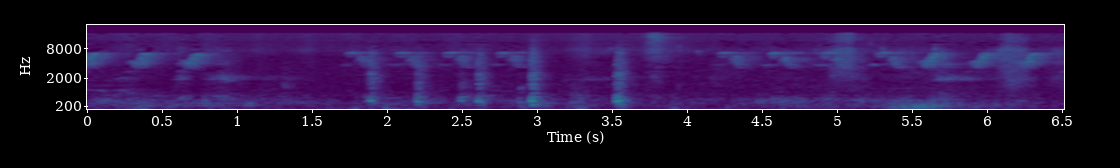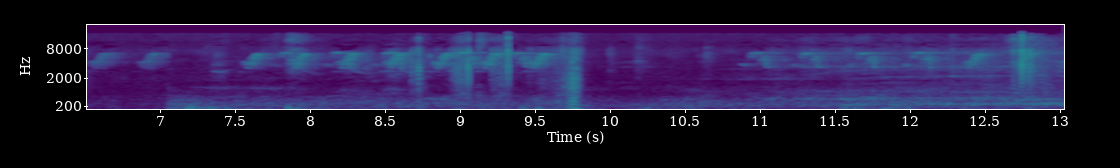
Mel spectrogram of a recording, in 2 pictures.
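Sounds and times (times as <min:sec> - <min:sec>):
small bird chirping: 0:04.2 - 0:10.2, 0:10.8 - 0:13.0.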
